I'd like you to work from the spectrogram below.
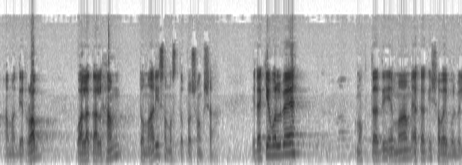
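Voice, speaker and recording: A man's voice: medium pitch, fairly bright tone, long reverb tail. A man teaching a religious lesson, asking the class questions and reciting Arabic. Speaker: Islamic teacher.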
